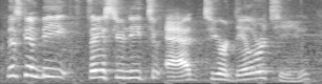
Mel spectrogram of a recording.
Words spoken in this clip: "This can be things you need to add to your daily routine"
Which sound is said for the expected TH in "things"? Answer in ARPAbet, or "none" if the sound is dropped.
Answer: TH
